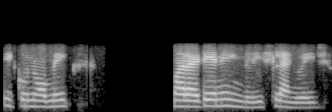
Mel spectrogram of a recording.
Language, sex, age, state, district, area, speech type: Marathi, female, 18-30, Maharashtra, Gondia, rural, conversation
